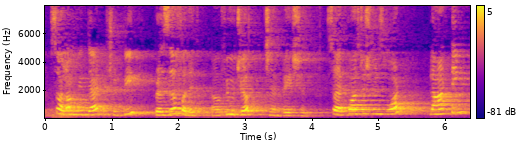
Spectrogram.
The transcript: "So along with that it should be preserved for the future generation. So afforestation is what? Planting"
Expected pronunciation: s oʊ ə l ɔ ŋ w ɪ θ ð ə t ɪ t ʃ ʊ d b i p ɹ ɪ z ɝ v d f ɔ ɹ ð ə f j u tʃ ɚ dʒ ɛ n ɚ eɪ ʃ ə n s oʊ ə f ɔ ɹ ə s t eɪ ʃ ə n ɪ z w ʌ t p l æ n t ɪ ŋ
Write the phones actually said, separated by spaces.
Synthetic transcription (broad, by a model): s oʊ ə l ɔ ŋ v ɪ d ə t ɪ t ʃ ʊ d b i p ɹ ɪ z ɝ d f ɔ ɹ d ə f j u tʃ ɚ dʒ ɛ n ɚ eɪ ʃ ə n s oʊ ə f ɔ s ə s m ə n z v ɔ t p l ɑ n t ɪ ŋ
